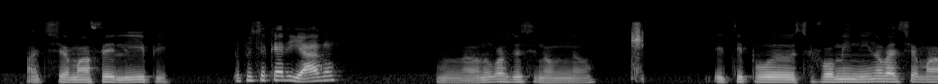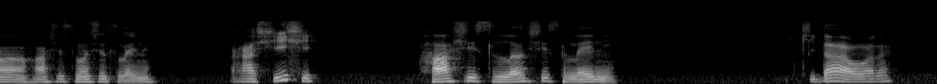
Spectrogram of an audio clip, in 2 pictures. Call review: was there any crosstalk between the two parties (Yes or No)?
No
